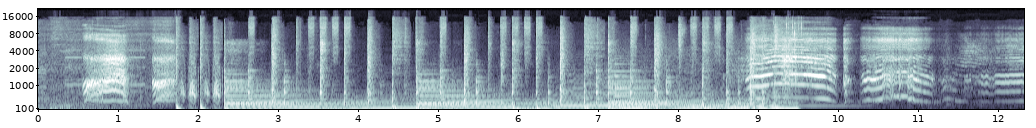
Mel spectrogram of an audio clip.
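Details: Newborn girl just delivered by C-section, 9 lb 13 oz, too big for vaginal birth; loud high-pitched vigorous crying partly covered by music, lungs unaffected by the cesarean; newborn cry.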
